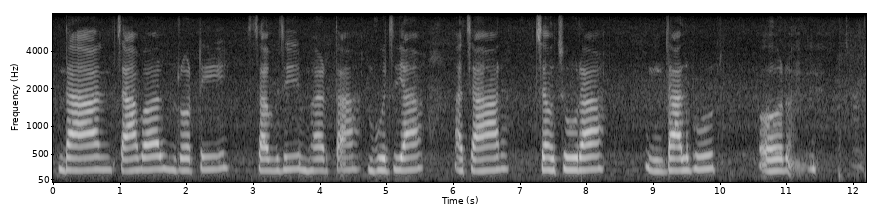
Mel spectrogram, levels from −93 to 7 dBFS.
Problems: constant background noise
